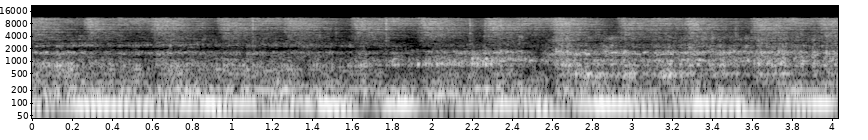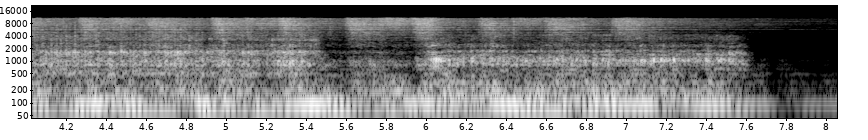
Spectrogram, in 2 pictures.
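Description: Live band playing loudly on electric guitar, bass and drums, with a heavy bass end; the song cuts off abruptly near the end.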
